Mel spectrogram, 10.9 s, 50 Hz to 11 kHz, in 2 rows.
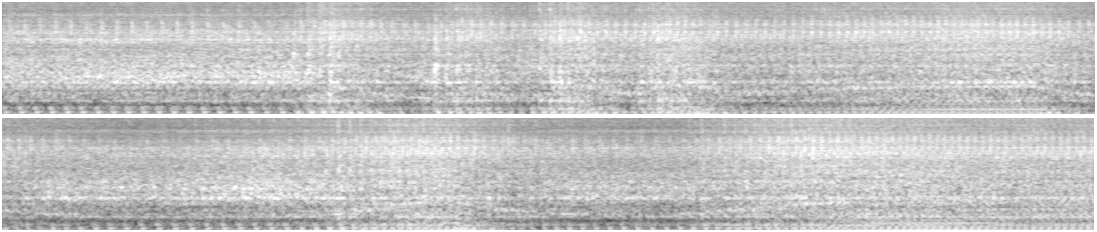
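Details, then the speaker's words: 2020 Suzuki Address 125 scooter: rough, uneven clatter that swells and fades as revs change, fading when accelerating; the drivetrain was opened and checked, and the noise was confirmed to come from the engine. "Quando você liga o motor da motocicleta e acelera, o som desaparece e um ruído desconhecido ocorre no modo normal."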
